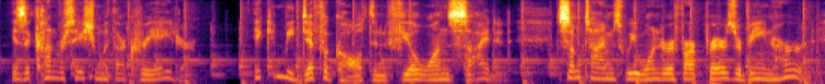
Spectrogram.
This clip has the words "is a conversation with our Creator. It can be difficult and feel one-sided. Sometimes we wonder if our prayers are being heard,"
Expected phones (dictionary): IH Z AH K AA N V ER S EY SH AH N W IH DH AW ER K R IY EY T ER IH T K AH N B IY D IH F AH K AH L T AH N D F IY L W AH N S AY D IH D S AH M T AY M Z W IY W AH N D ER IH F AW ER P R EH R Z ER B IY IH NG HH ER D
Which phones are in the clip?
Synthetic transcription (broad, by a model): IH Z AH K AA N V ER S EY SH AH N W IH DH AW ER K R IY EY T ER IH T K N B IY D IH F AH K AH L T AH N F IY L W AH N S AY D IH D S AH M T AY M Z W IY W AH N D ER IH F AW ER P R EH R Z ER B IY IH NG HH ER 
